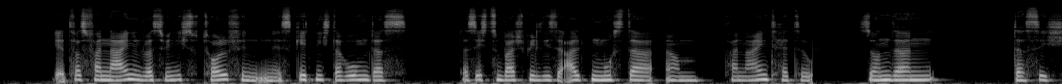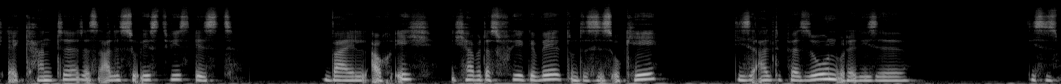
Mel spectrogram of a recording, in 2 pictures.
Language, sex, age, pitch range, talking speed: German, female, 20-39, 175-210 Hz, 145 wpm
